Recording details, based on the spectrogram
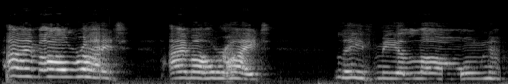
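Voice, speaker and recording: A woman's voice: high voice, steady tone, drawn-out words, pushed and bright, full character voice. A woman playing a bitter, imperious, disfigured recluse in an old-time radio drama, theatrical and despairing. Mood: anguished, angry. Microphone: video call. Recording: dull video-call audio.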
